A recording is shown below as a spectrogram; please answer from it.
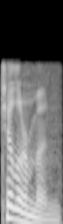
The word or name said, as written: tillerman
